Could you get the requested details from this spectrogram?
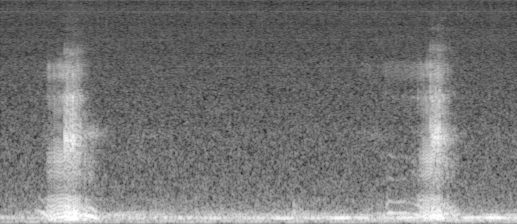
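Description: Two low, rattling snores about four to five seconds apart over a steady low hum of room noise.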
